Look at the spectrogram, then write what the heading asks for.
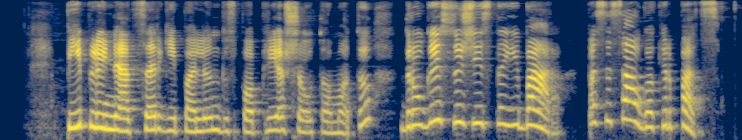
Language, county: Lithuanian, Šiauliai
